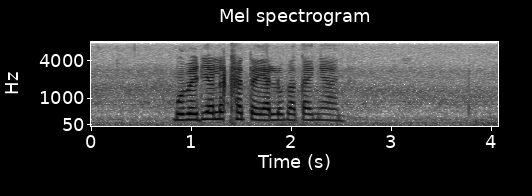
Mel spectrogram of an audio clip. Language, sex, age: Tswana, female, 18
